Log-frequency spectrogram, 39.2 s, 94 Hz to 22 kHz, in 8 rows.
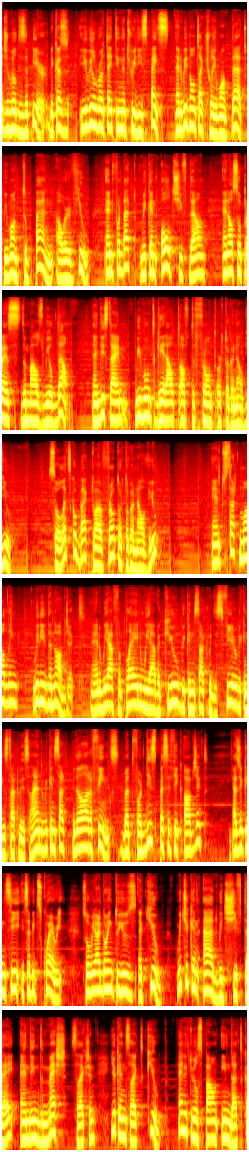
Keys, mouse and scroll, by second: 0.0-7.2 middle drag, 7.2 KP_1, 10.4-14.7 middle drag, 14.7 KP_1, 15.5 middle click, 16.1 click, 17.6 shift+a, 25.0-36.6 drag.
